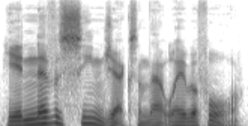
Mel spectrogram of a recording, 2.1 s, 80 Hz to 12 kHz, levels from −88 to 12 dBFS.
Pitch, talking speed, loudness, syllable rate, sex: 110 Hz, 230 wpm, -18 LUFS, 6.2 syllables/s, male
